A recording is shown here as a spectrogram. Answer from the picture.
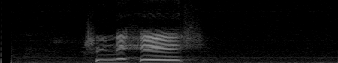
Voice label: "todo", sakapulteko

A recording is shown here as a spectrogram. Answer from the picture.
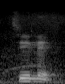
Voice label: "chicken", Korku

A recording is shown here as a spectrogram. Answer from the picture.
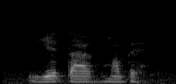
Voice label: he doesnt eat alot, chamacoco; Bahia Negra

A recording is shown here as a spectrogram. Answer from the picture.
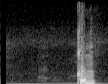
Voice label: sipakapense; drink

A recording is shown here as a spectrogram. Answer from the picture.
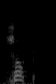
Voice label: "sop", Roon

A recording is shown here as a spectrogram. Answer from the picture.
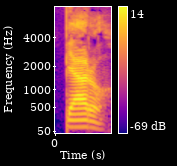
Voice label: "pyarò", Apatani

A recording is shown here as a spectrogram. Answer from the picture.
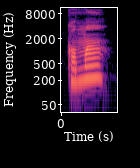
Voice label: "komañ", Apatani

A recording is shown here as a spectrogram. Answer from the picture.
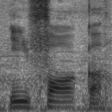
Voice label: ground, Kosraean

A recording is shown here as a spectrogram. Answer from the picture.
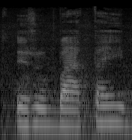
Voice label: "rubatai" lift, Wamesa

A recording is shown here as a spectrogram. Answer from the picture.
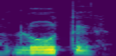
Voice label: "luutw", Apatani

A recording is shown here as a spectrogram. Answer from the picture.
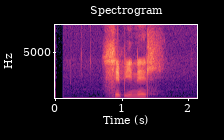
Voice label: kaqchikel; Ghost

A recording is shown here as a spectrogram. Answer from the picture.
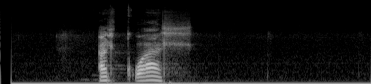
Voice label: tzutujil; hijo de hombre

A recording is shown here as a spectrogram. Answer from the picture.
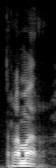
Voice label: "ramar", Biak

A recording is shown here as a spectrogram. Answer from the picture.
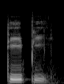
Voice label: "tipi", apatani

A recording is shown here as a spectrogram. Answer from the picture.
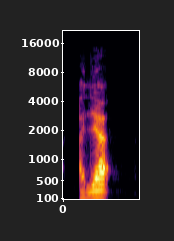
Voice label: "afa", apatani

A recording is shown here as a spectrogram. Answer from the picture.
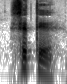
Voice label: "swtw", Apatani

